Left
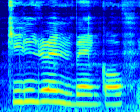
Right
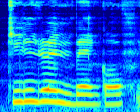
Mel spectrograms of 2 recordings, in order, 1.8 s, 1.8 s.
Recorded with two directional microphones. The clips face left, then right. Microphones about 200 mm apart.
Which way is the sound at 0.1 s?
45° right (ahead or behind).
